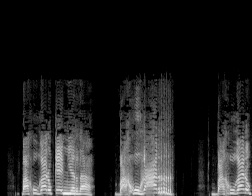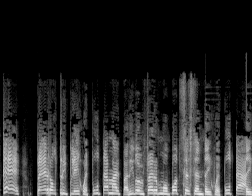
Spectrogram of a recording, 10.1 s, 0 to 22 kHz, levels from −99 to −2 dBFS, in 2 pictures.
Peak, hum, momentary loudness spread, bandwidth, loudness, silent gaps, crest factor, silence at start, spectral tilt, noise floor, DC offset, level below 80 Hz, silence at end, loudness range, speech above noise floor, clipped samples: -4 dBFS; none; 8 LU; 13.5 kHz; -18 LUFS; 1.93-1.99 s; 14 dB; 0.45 s; -3 dB/octave; -78 dBFS; under 0.1%; -62 dBFS; 0 s; 3 LU; 60 dB; under 0.1%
